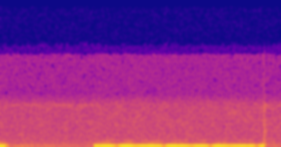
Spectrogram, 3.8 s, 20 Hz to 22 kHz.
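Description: Sustained amapiano-style synth chord built in Caustic 3 holds a steady tone in several pulses, each swelling and dipping slightly, after a faint quieter stretch, with no voices present.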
